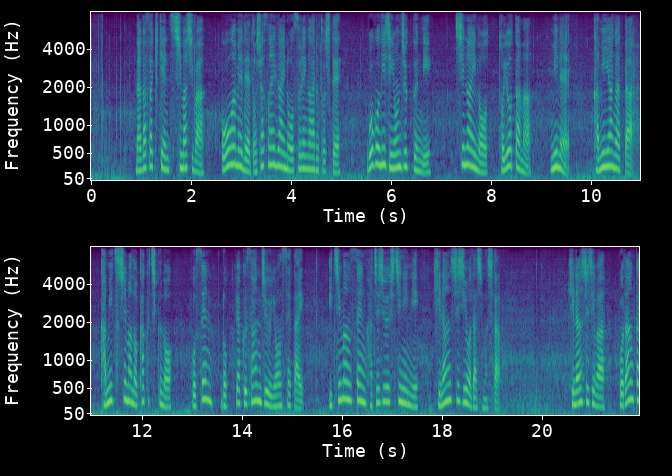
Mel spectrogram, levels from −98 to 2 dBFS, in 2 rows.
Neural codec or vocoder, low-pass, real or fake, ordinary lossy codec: codec, 16 kHz, 4 kbps, X-Codec, WavLM features, trained on Multilingual LibriSpeech; none; fake; none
